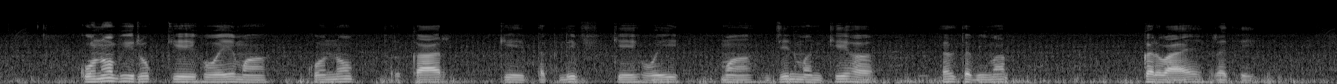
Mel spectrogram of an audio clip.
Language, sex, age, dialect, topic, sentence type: Chhattisgarhi, male, 25-30, Eastern, banking, statement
